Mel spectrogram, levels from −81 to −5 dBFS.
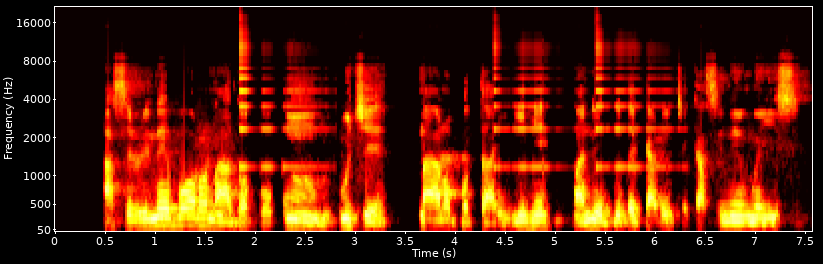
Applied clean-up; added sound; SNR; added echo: neural mask model RNNoise.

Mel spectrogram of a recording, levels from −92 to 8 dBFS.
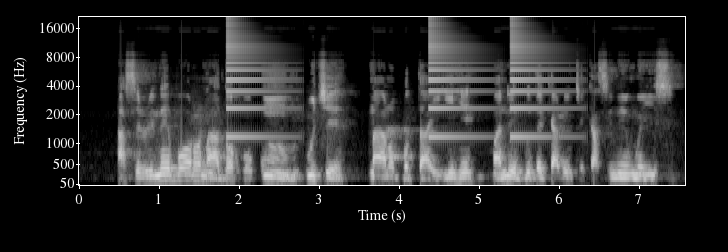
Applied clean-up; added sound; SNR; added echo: none; Guitar; 4 dB; none.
